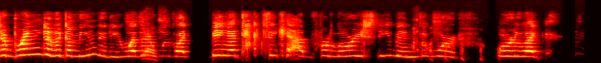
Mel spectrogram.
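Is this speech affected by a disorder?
Yes: cerebral palsy; spastic cerebral palsy.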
